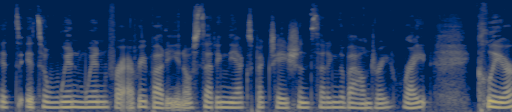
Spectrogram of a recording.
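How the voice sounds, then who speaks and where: A woman's unremarkable speaking voice at medium pitch and a fairly quick pace, in a dry, close sound with no echo. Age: 50s. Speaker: real estate agent podcast host. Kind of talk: casual interview chat.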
